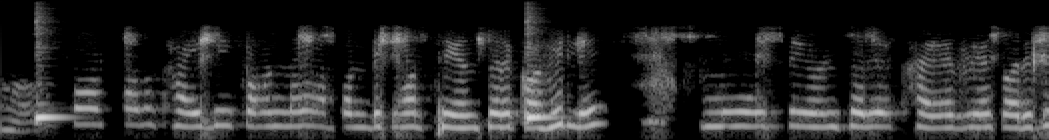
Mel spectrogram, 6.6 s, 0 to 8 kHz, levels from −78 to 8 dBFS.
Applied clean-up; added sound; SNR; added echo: classical method Wiener filter.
